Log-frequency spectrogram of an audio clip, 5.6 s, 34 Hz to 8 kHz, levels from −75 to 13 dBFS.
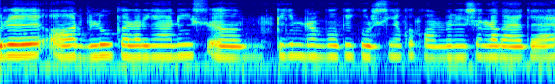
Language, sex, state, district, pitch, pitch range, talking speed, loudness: Hindi, female, Punjab, Fazilka, 205 Hz, 200-215 Hz, 160 wpm, -17 LUFS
